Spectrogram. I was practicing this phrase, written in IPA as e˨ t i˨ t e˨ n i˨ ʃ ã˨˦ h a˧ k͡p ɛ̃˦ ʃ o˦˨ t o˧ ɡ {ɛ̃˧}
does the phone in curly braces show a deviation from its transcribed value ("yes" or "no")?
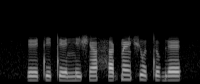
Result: yes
